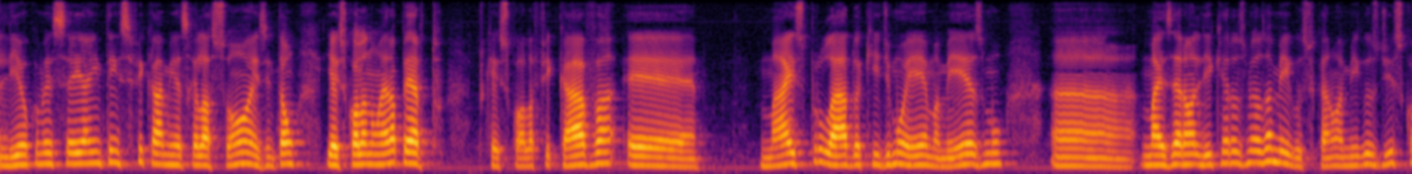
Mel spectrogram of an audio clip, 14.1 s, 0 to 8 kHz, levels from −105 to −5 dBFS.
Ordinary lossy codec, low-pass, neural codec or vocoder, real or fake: none; none; none; real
